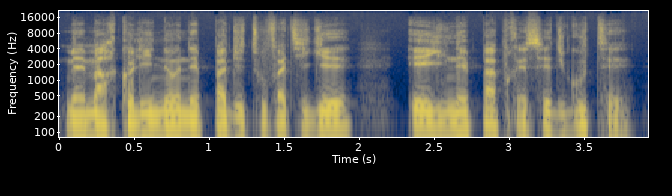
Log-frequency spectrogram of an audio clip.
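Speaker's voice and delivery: plain reading voice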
